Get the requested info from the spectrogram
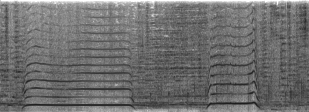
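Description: Two long, loud, high held yells: one of about two seconds, then a shorter, slightly higher one about four seconds in. Party music and crowd cheering run underneath.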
